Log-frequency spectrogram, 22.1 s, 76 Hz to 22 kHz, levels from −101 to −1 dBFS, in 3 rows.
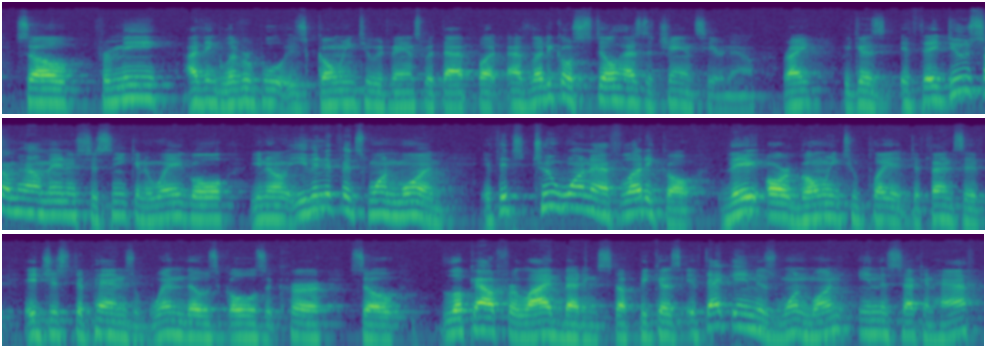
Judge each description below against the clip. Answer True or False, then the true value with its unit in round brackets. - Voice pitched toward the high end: False (135 Hz)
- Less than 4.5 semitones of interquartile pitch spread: False (4.8 semitones)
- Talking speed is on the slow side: False (205 wpm)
